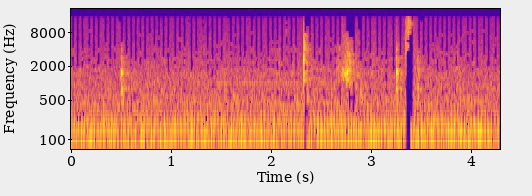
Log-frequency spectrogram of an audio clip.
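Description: Near silence: room tone with four faint, brief clicks at irregular moments.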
